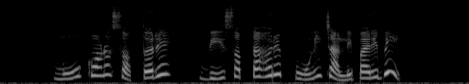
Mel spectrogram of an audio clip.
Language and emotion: Odia, surprised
